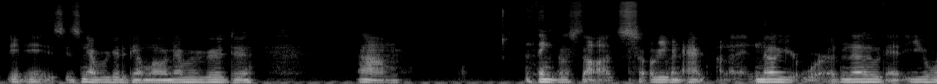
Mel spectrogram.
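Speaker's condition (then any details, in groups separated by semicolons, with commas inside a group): Cerebral palsy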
